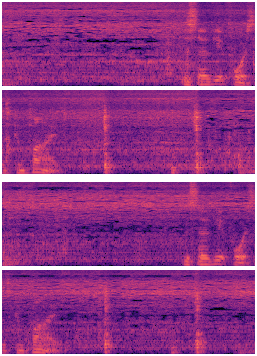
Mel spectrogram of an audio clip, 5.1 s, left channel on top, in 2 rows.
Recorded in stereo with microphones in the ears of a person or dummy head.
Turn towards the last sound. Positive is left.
turn(degrees=70)  # may be behind; listen again after turning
